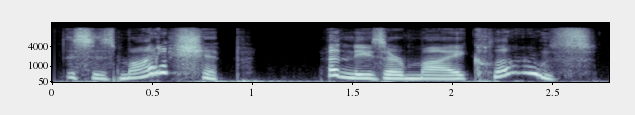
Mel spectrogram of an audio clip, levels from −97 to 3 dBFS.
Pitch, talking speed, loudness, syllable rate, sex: 260 Hz, 195 wpm, -17 LUFS, 6.9 syllables/s, female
